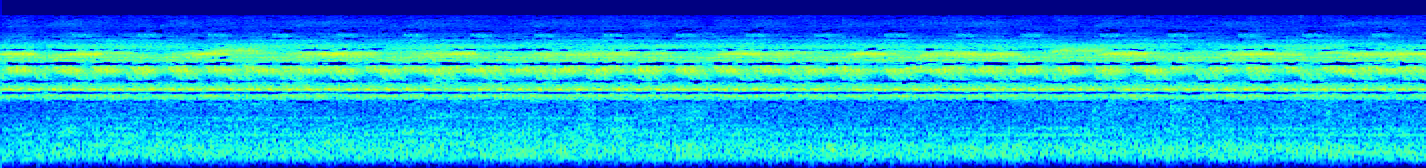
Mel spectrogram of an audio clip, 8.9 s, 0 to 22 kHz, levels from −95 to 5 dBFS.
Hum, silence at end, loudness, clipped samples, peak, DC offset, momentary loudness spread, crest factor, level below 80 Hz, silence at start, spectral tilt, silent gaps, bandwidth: none; 0 s; -26 LUFS; under 0.1%; -16 dBFS; under 0.1%; 2 LU; 14 dB; -86 dBFS; 0 s; 2 dB/octave; none; 16 kHz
